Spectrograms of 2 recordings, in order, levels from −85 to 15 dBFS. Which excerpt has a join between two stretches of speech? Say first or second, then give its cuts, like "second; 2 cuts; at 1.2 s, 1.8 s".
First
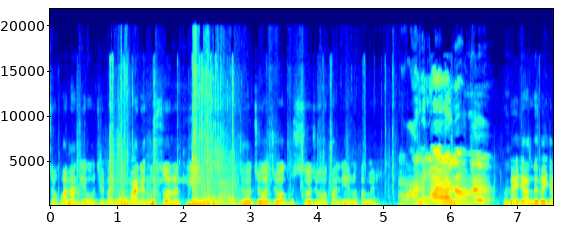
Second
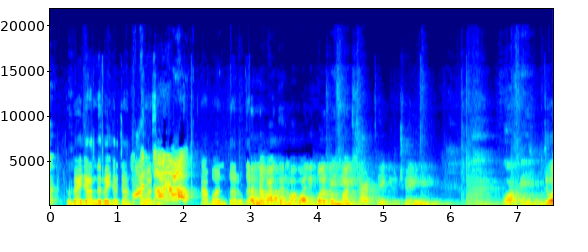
second; 1 cut; at 3.0 s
